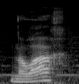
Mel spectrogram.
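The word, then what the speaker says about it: נֹחַ: And it is pronounced noach, and it means Noah.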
